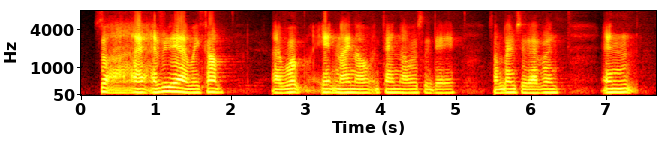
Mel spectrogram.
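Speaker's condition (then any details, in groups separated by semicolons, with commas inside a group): Spinal muscular atrophy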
